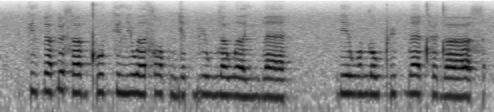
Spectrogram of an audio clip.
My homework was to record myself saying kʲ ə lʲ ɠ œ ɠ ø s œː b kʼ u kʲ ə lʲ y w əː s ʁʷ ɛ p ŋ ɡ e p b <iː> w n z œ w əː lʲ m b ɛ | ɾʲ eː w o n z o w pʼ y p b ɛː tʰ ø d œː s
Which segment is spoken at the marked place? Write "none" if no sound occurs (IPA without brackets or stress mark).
yː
